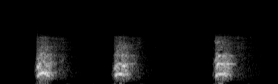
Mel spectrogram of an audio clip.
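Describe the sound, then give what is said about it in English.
A dog barks three times, each bark short and sharp, with a brief gap between the first two and a longer pause before the third; clear, no talking. “The dog doesn't object.”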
